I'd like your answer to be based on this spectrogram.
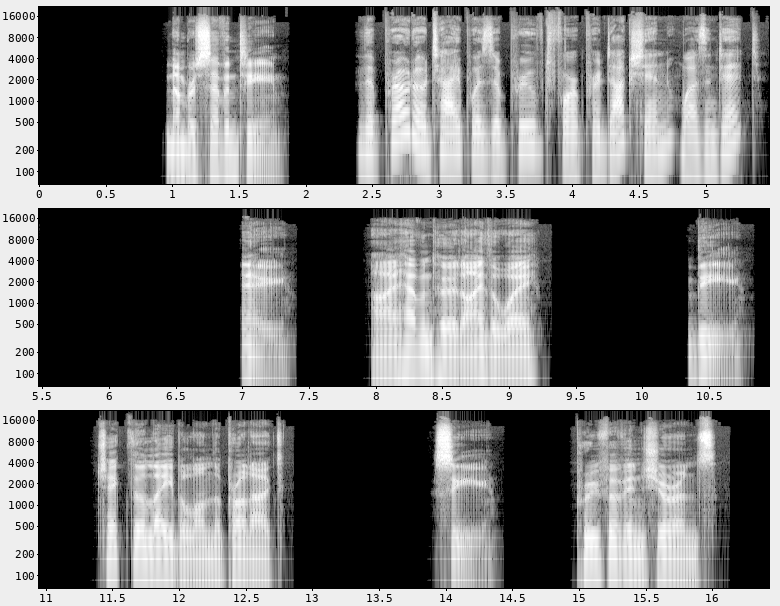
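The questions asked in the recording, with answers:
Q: The prototype was approved for production, wasn't it?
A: A: I haven't heard either way.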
